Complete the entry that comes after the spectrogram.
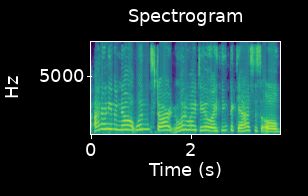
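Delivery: high, lost little voice; helpless plea. Retold or imitated. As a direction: play the clueless damsel asking for help. Retelling her helpless generator plea.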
